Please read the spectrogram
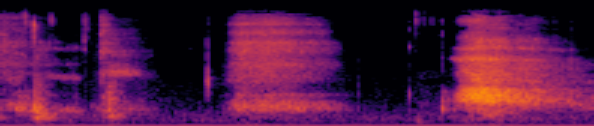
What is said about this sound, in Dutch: Ja, en, en eh, ze zeggen soms ook één ademhaling, één bewuste ademhaling. Ja, zullen we dat even doen? Ja, oké, let's go.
